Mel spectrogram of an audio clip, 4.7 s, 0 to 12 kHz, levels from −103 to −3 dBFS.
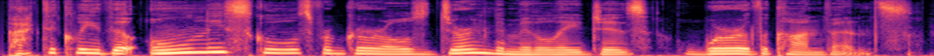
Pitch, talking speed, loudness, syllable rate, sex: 165 Hz, 165 wpm, -15 LUFS, 5.2 syllables/s, female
